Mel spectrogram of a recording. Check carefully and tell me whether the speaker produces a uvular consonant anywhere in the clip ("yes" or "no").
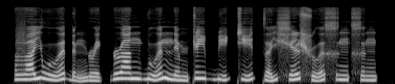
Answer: no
